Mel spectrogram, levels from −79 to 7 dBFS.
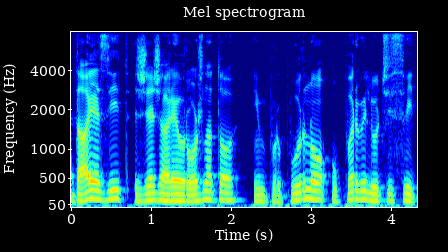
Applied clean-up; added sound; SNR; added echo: none; none; none; none.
